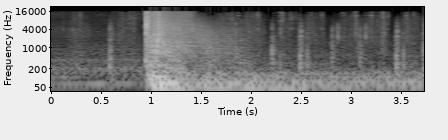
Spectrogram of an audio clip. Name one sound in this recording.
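A loud blast roars and rumbles.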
